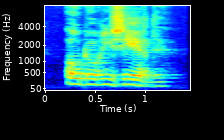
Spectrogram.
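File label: "odoriseerde", Dutch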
